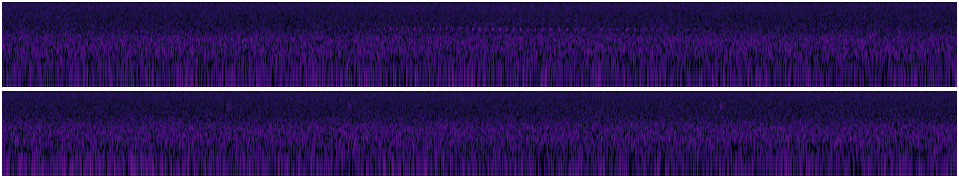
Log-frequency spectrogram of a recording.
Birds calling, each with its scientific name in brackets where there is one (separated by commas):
MacGillivray's Warbler (Geothlypis tolmiei)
